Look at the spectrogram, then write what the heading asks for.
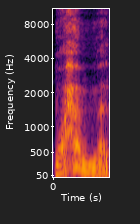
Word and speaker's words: Muhammad: Muhammad, yes, Muhammad.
